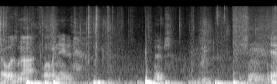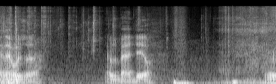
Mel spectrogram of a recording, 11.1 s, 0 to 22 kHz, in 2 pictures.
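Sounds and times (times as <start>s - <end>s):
wrapper rustling and crinkling: 0.0s - 7.7s.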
